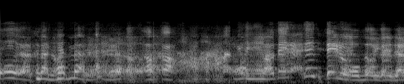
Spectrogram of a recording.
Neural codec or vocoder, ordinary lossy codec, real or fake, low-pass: codec, 16 kHz, 0.8 kbps, ZipCodec; none; fake; none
